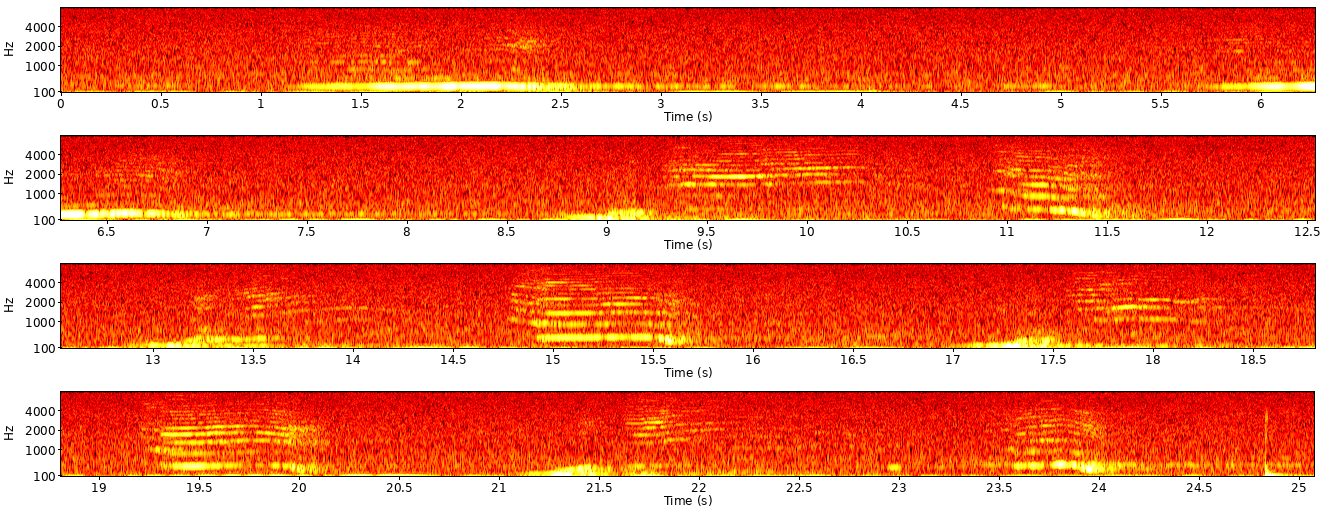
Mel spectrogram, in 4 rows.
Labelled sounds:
2.1	2.4	humpback whale, 1.8 to 2.2 kHz
9.3	10.3	humpback whale, 1.3 to 4.5 kHz
10.8	11.4	humpback whale, 0.80 to 2.6 kHz
13.4	14.1	humpback whale, 1.5 to 2.8 kHz
14.8	15.5	humpback whale, 0.83 to 5.2 kHz
17.6	18.1	humpback whale, 0.99 to 4.0 kHz
18.8	20.1	humpback whale, 0.83 to 3.6 kHz
21.6	22.2	humpback whale, 1.2 to 2.8 kHz
23.5	23.9	humpback whale, 0.83 to 2.5 kHz

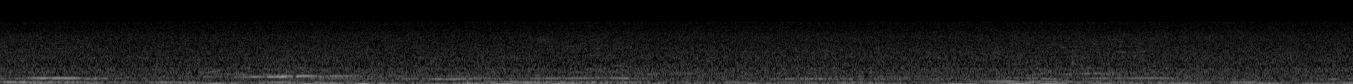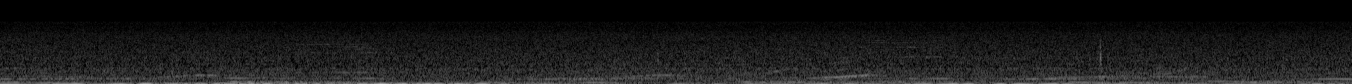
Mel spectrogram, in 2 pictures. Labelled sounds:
16.6	16.9	humpback whale, 2.4 to 2.6 kHz

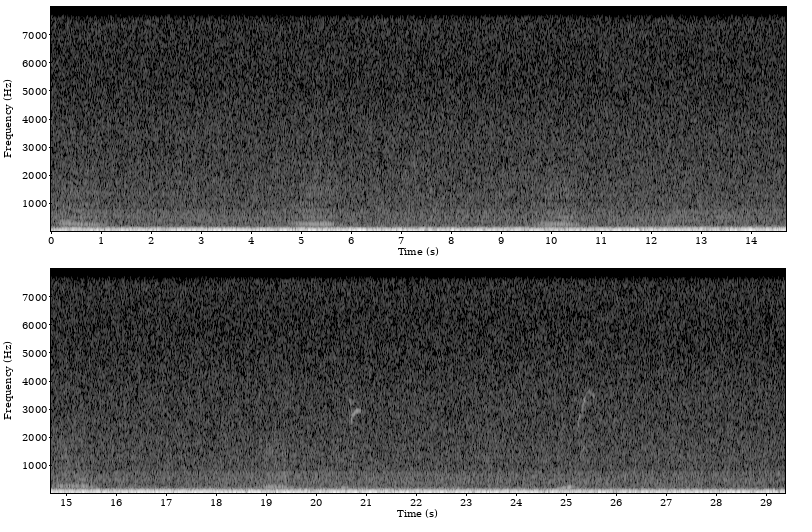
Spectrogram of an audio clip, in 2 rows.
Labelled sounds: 20.7	20.9	humpback whale, 2.5 to 3.0 kHz
25.3	25.6	humpback whale, 2.9 to 3.7 kHz

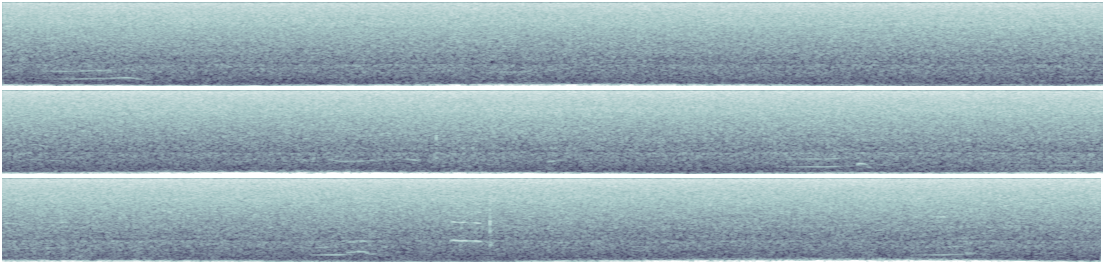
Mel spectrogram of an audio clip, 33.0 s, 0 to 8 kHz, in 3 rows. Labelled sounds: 26.5	26.8	humpback whale, 0.80 to 0.83 kHz

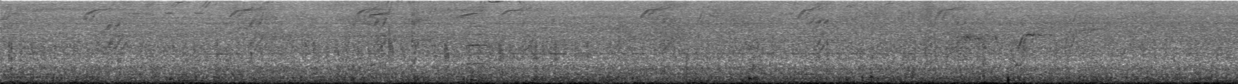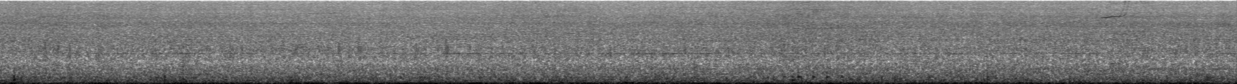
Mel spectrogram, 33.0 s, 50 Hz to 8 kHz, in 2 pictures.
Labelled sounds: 8.4	9.0	killer whale, 4.3 to 6.7 kHz
31.1	31.6	killer whale, 4.1 to 5.4 kHz

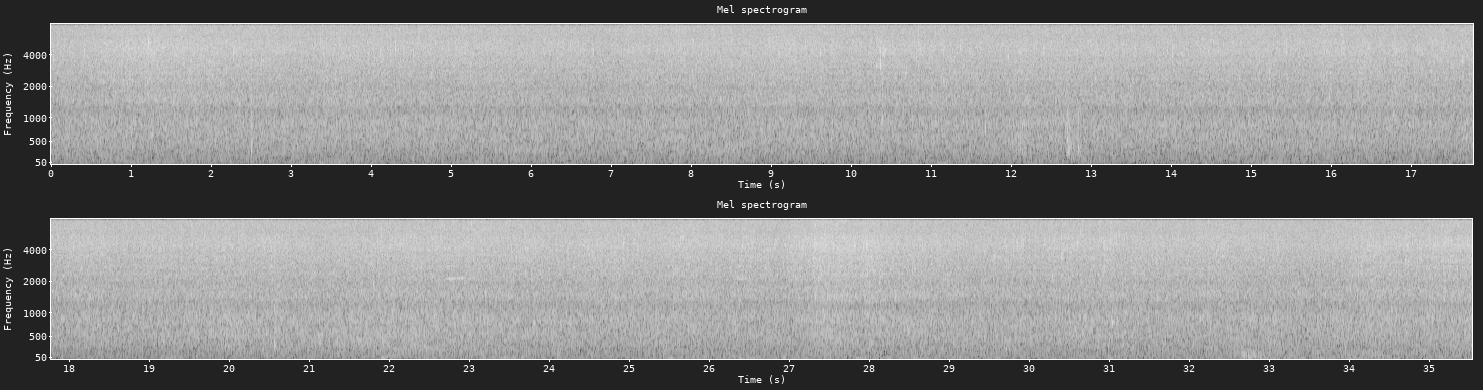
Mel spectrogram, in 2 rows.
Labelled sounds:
22.7	23.0	killer whale, northern resident, G clan, 2.0 to 2.2 kHz

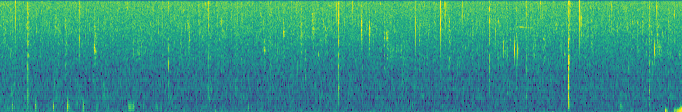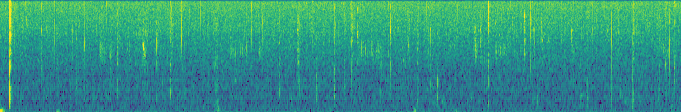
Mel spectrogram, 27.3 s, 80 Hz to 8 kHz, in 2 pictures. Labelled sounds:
0.0	5.0	vessel noise, 0 to 8.0 kHz
10.3	11.6	killer whale, southern resident, whistle, 3.5 to 4.4 kHz

